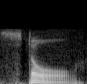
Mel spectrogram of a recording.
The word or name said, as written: Stull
